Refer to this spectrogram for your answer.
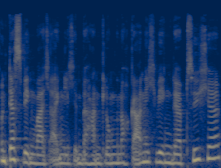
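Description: A woman's normal speaking voice, fairly low-pitched, at a fairly quick pace with ordinary pitch variation. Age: 40s. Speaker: journalist and author. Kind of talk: personal interview about depression. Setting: outdoors at a subway station and at home.

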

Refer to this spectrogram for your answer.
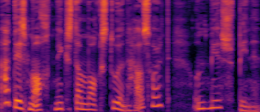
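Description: A woman's somewhat breathy, fairly low voice, warm, dark and mellow in tone, with lively intonation and a dry, close sound with no echo. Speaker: fairy tale narrator. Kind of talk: fairy tale telling, folksy storytelling in dialect, addressing listeners directly. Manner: warm, cozy, lively storyteller voice with dialect colour; conversational, unhurried with expressive character voices.

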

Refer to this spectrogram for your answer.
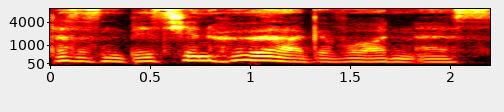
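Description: A woman speaks at a fairly slow pace. Her very deep, low pitch carries a dark, mellow tone. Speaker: podcast co-host, recovering accident survivor. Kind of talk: audio diary recordings.

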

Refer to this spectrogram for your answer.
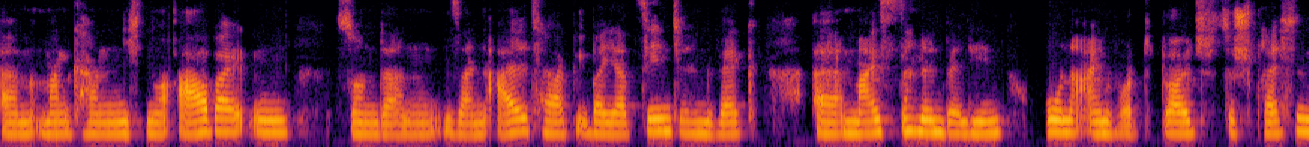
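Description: Here a woman talks at a fairly slow pace. Her intonation is monotone and flat. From Germany, arrived as refugee child from Afghanistan. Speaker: artist and author. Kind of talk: interview. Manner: frequent hesitations (ähm).

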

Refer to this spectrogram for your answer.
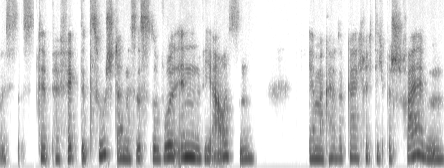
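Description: Somewhat breathy and at medium pitch, a woman talks at a fairly slow pace with fairly even intonation, her voice dry and close with no echo. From northern Germany, near Hamburg. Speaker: composer. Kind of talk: interview excerpt.

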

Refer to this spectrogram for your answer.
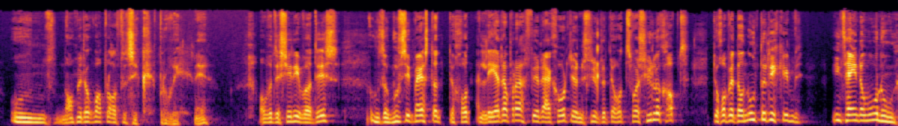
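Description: Heard in a very clean recording with a silent background, a man's fairly high voice has a dark, mellow tone, sounds somewhat breathy and moves at a moderate pace. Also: ordinary pitch variation. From Upper Bavaria, Freising. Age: 90s. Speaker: retired trumpeter and folk musician. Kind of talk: interview. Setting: at home.

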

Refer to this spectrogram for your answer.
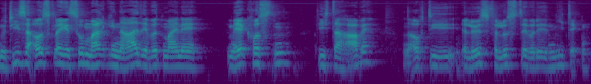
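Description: This man has an unremarkable speaking voice with fairly even intonation. He keeps a moderate pace. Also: fairly high pitch for a man. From Franconia, Bavaria. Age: young. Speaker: farmer. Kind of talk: interview.

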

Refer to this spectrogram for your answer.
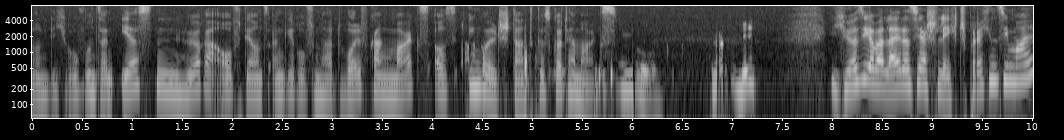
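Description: Her intonation moves in a lively way. The woman keeps to a moderate pace. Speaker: radio host. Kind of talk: call-in radio discussion. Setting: radio studio. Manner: brisk pace.

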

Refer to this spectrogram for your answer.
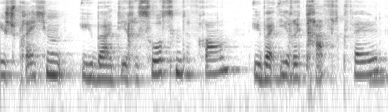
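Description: A woman speaks with fairly even intonation. Noticeable background noise runs beneath her voice. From Bosnia. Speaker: psychologist. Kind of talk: explanatory interview.

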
